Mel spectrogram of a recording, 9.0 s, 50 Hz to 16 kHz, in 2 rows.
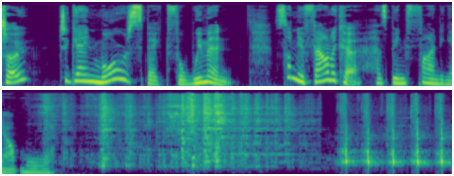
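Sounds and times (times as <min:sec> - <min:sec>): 
speech: 0:00.0 - 0:05.2
pots and pans clattering and scraping in a kitchen: 0:04.8 - 0:08.9.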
